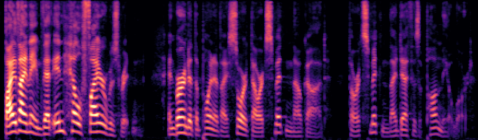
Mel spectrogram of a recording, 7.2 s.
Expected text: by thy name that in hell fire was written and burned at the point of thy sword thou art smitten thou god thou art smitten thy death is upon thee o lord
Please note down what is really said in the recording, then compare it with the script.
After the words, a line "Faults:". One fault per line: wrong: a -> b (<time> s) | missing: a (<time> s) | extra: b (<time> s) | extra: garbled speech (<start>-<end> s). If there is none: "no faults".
by thy name that in hell fire was written and burned at the point of thy sword thou art smitten thou god thou art smitten thy death is upon thee o lord
Faults:
no faults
